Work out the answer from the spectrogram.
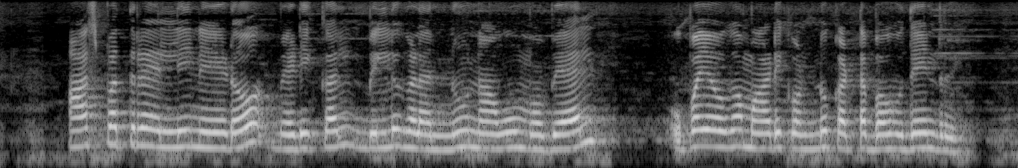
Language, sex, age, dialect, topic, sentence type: Kannada, female, 18-24, Central, banking, question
